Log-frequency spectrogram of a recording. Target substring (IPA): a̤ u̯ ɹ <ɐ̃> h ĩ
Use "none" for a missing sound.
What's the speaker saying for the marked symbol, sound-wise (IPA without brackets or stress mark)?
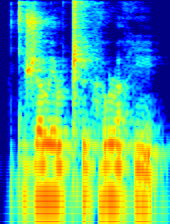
ɐ̃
